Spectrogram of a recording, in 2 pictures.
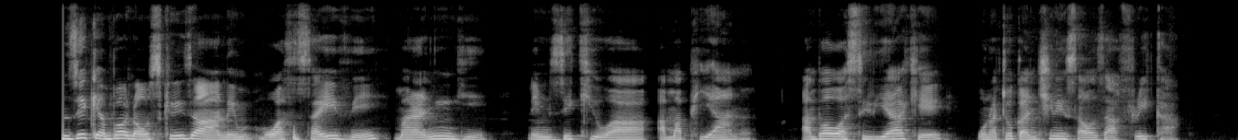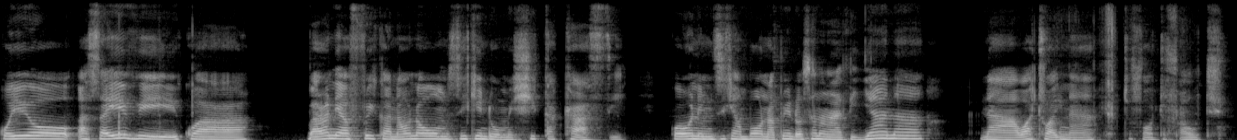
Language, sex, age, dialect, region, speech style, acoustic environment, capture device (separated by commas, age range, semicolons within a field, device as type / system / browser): Swahili, female, 25-34, Tanzania - Dar es Salaam, Tanzania, happy; excited; focused; relaxed, silence; nature, mobile / Linux / Chrome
